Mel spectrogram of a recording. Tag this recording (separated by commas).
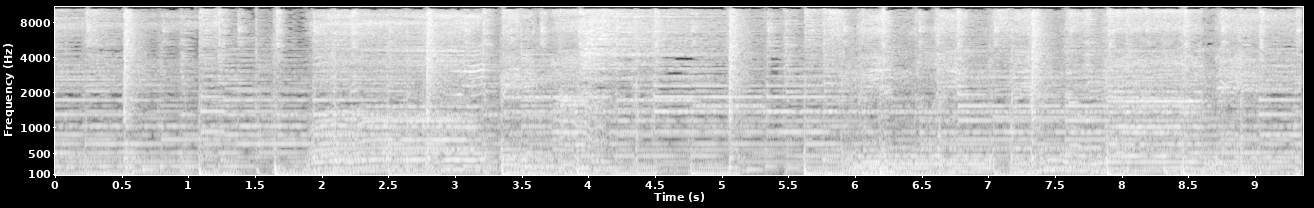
Music, Soul music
